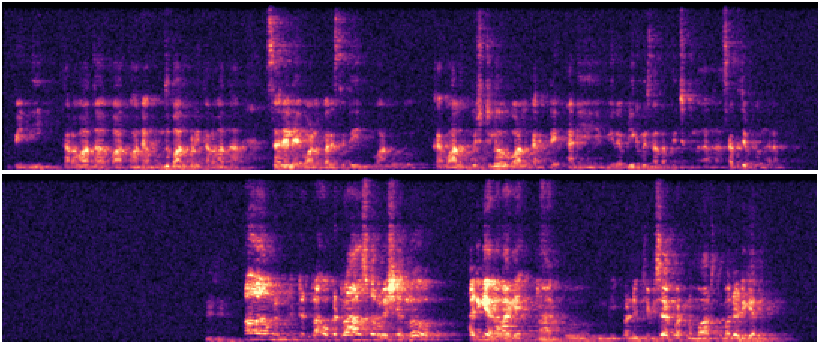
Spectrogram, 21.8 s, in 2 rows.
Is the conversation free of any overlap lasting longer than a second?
Yes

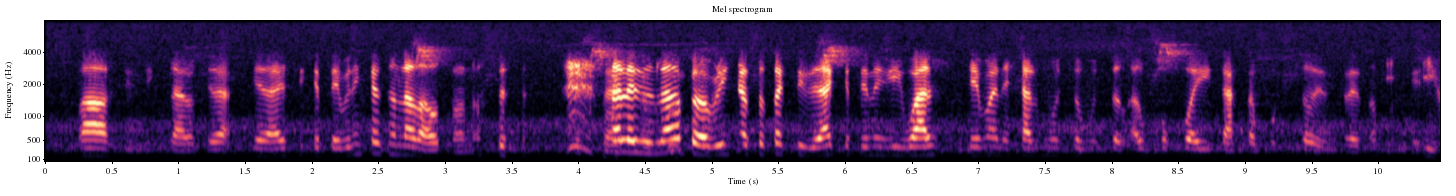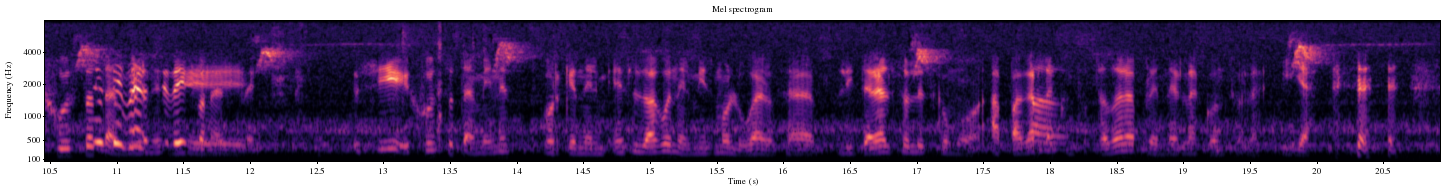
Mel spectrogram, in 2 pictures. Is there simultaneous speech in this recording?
Yes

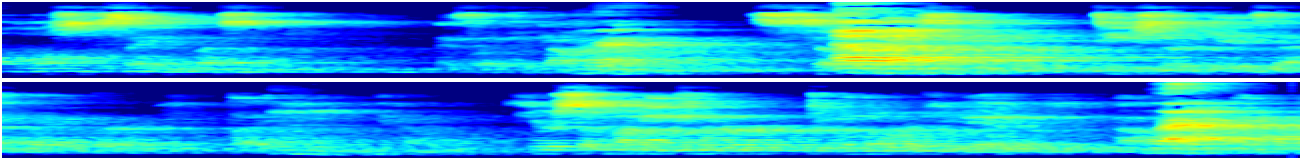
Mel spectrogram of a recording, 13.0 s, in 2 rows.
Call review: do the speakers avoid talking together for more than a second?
Yes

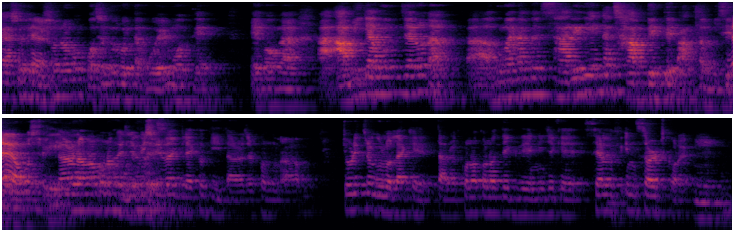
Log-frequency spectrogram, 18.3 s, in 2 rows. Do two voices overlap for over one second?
Yes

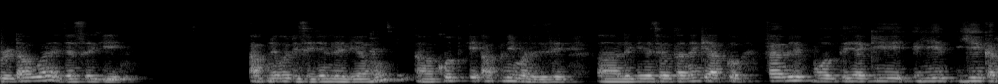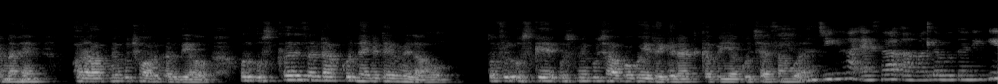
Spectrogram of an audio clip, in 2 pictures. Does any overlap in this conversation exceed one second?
No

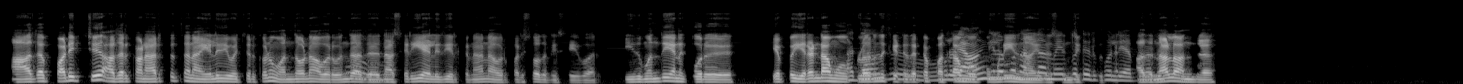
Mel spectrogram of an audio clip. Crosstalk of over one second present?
Yes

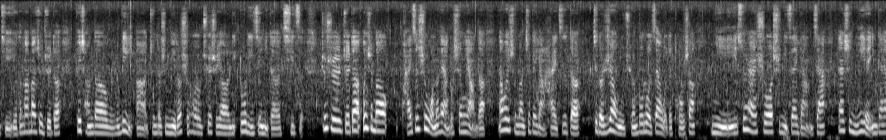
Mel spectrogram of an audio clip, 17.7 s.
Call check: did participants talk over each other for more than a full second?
No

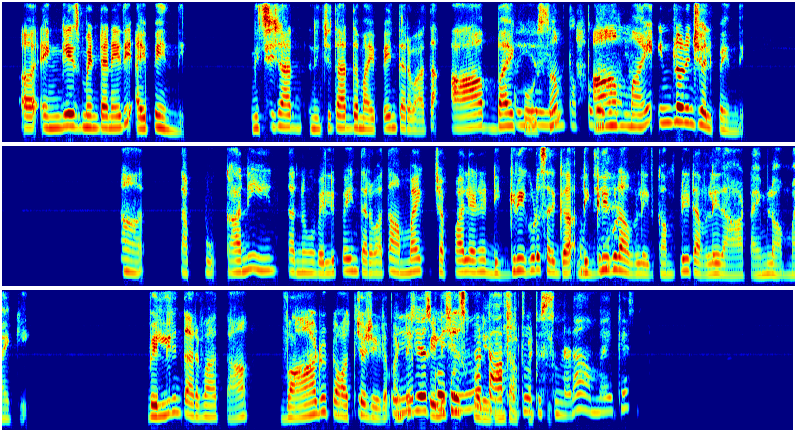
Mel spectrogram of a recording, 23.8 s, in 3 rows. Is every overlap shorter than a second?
No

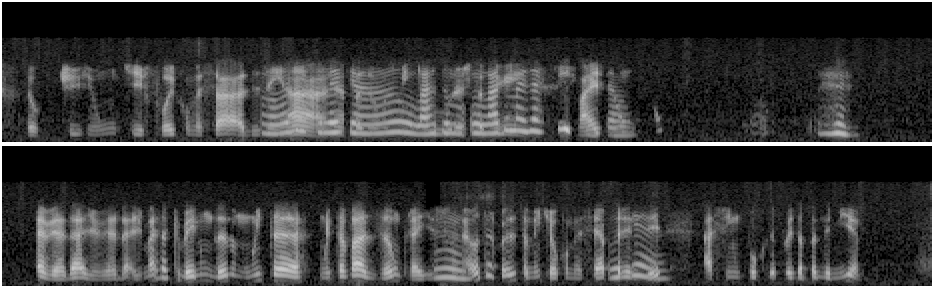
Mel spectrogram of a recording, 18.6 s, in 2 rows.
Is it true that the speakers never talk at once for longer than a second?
No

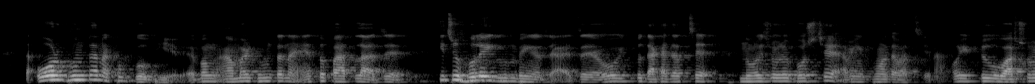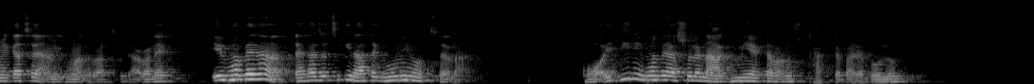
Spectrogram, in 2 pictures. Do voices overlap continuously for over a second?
No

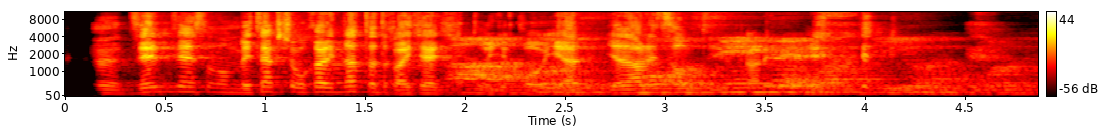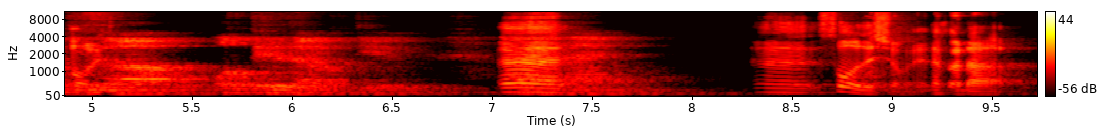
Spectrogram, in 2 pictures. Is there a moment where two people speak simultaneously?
Yes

